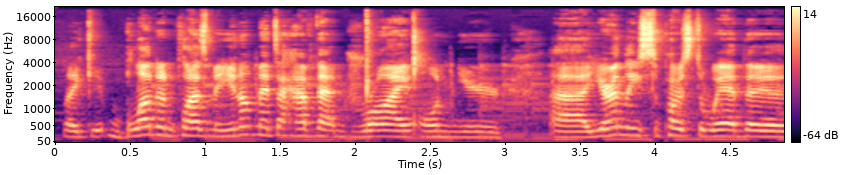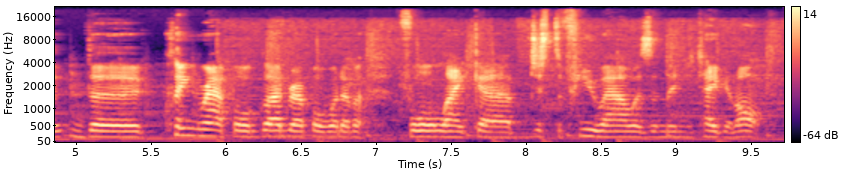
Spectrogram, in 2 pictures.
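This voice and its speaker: Young aussie woman streamer, crisp bright tone, rambly and chatty, some faint music behind. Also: fairly low pitch, fairly even intonation, moderate pace, few pauses. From Australia. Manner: rambling, self-interrupting, exclaiming in surprise. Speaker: streamer reacting to clips. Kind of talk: casual reaction commentary.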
